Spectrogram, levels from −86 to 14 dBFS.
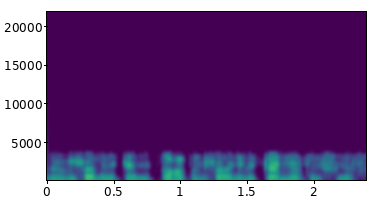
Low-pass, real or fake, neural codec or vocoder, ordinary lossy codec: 3.6 kHz; real; none; none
